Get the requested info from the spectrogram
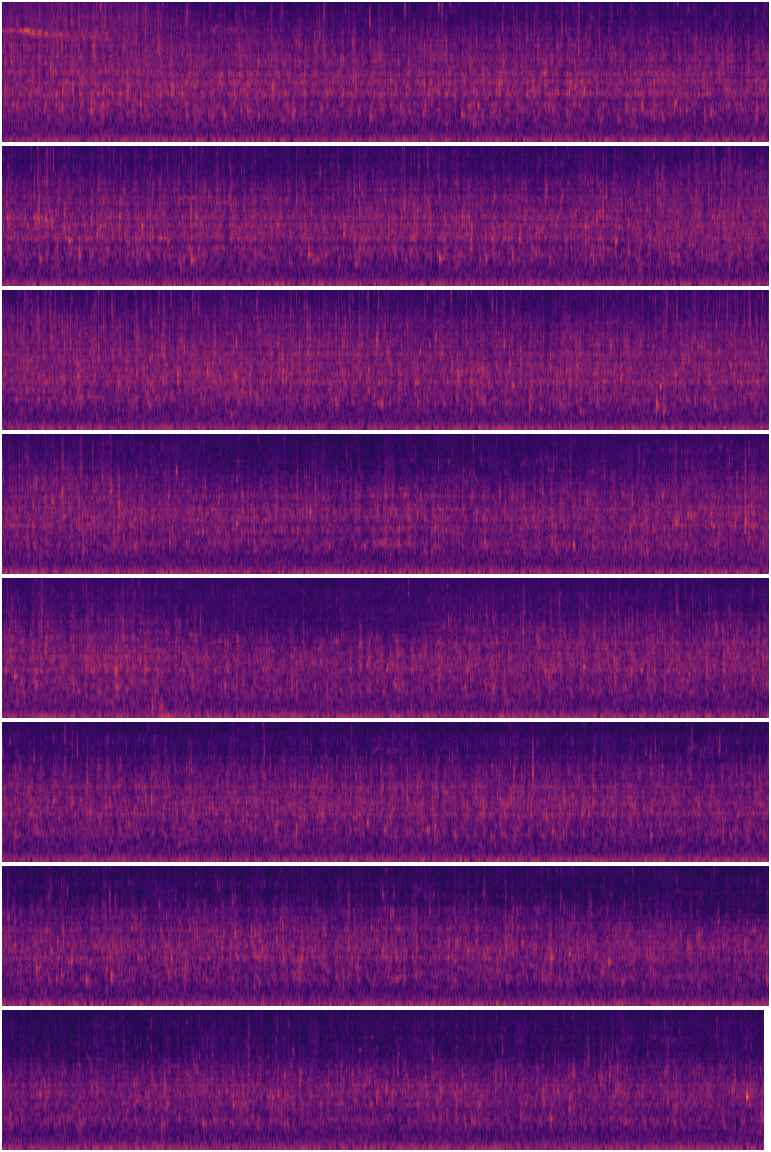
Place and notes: Serra Preta, BA, Brasil - Águas correntes do Rio Paratigi
Som da correnteza do Rio Paratigi, localizado no município de Serra Preta-Ba a cerca de três Km do Distrito de Bravo.
O Rio paratigi é bastante utilizado pelos moradores da região para atividades de lazer nos períodos de chuva. o som foi captado com um gravador tascam com o microfone direcional como atividade da disciplina de SONORIZAÇÃO do curso de CINEMA E AUDIOVISUAL da UFRB.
